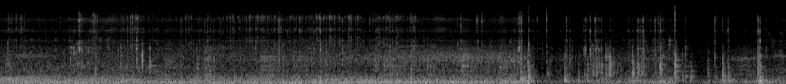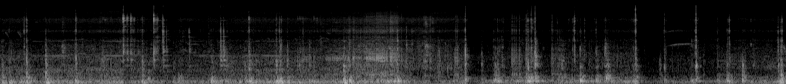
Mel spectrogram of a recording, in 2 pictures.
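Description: An electric trolling motor on a small fishing boat runs with a steady low hum. About five seconds in it gives way to irregular knocks and clicks of boat handling, with wind buffeting and rushing across the microphone.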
